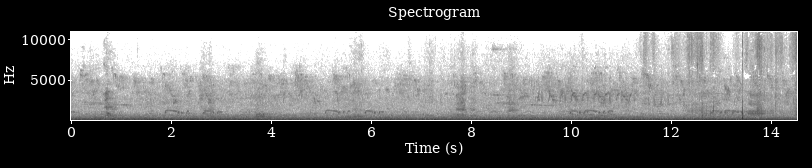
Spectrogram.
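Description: Birds calling, short arching calls repeated every few seconds, over a steady low background rumble.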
